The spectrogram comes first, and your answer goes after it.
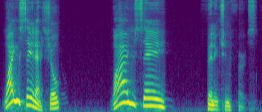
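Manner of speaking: high-pitched mock complaint, falling away at the end; mock objection. Mock objection from offended people.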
